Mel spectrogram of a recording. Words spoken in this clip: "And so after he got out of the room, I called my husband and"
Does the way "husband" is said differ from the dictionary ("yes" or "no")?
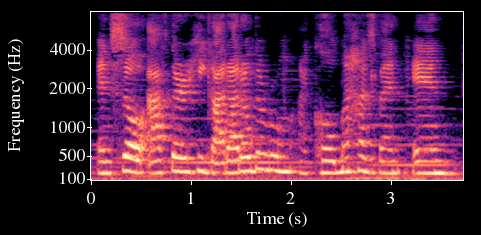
no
